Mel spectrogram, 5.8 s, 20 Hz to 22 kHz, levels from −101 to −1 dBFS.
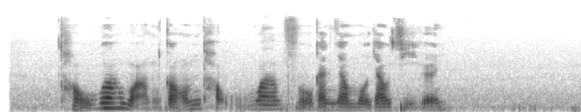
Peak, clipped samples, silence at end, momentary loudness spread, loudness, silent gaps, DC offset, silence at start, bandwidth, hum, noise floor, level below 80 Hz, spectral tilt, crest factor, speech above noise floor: -10 dBFS; under 0.1%; 1.35 s; 9 LU; -31 LUFS; none; under 0.1%; 0.6 s; 11.5 kHz; none; -59 dBFS; -74 dBFS; -6.5 dB/octave; 22 dB; 29 dB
